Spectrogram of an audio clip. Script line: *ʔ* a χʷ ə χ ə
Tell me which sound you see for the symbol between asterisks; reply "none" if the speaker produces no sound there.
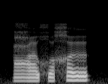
ʕ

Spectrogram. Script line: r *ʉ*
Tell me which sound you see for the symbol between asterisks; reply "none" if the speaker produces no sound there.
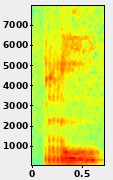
u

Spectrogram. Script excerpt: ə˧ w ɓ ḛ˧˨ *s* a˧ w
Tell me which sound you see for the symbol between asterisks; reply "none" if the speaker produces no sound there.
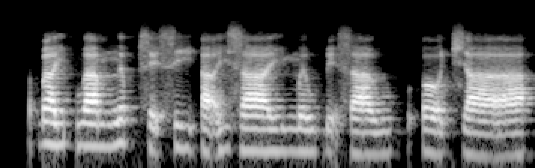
s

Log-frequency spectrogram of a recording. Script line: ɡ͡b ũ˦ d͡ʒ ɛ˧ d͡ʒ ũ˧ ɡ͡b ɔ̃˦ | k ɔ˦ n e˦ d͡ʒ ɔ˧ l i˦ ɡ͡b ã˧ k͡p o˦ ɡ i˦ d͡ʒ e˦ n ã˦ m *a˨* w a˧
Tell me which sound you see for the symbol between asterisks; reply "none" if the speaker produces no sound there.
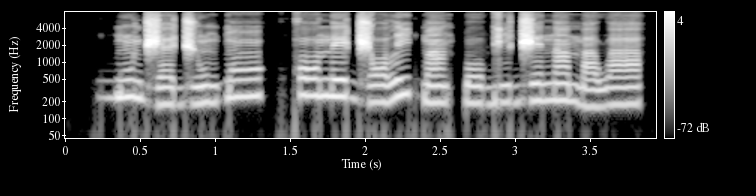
a˧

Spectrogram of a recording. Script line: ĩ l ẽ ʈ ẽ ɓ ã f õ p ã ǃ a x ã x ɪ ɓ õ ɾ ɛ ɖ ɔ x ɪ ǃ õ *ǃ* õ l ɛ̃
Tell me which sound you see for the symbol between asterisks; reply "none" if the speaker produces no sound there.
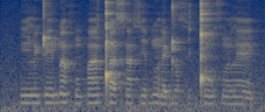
x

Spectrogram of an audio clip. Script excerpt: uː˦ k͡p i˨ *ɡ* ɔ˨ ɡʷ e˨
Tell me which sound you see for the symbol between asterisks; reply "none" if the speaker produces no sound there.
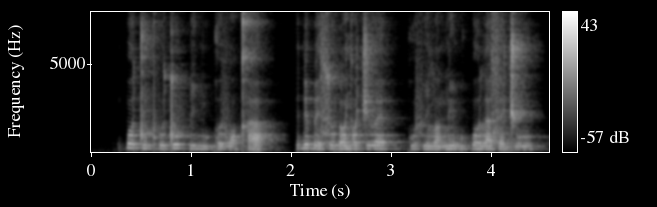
ŋ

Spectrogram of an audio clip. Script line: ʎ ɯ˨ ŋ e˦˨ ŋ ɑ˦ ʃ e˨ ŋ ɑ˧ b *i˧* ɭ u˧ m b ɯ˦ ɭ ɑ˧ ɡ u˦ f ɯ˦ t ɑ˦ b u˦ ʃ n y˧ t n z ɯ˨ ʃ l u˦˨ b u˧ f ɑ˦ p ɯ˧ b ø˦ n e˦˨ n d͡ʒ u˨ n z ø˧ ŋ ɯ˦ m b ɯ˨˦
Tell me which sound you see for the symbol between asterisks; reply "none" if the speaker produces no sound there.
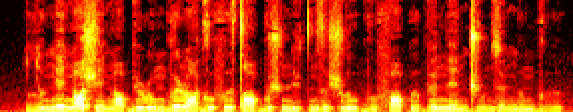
y˧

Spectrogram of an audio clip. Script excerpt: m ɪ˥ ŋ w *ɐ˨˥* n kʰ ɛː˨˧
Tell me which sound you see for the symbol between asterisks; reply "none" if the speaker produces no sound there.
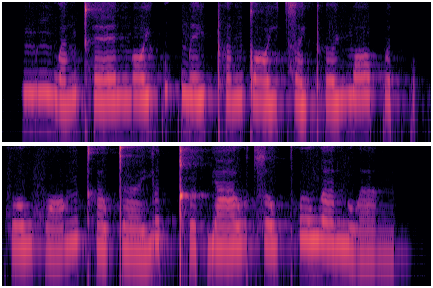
ɐ˨˥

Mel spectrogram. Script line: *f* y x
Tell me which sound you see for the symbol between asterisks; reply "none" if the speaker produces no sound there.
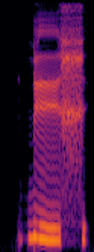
ɓ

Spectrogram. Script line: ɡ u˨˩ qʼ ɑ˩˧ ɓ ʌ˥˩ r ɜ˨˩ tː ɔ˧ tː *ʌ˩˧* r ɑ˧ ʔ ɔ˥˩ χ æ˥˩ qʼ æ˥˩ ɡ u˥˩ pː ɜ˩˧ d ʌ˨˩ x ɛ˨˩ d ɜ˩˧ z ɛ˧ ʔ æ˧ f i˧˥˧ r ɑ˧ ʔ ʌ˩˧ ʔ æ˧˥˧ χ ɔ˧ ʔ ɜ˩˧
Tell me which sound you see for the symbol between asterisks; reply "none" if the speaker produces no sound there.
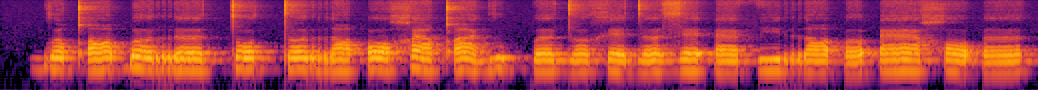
ʌ˧˥˧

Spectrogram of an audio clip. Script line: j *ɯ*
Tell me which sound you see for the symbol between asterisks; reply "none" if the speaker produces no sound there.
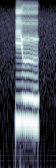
ɯ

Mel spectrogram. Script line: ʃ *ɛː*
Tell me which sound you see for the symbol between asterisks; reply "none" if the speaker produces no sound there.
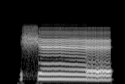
ɛː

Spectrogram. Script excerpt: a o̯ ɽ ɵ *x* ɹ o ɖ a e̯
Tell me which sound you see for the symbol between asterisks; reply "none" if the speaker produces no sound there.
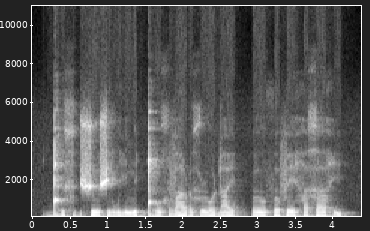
x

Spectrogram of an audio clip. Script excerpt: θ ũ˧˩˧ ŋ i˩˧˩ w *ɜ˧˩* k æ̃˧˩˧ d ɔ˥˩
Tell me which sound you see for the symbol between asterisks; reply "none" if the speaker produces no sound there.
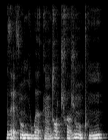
ɜ˧˩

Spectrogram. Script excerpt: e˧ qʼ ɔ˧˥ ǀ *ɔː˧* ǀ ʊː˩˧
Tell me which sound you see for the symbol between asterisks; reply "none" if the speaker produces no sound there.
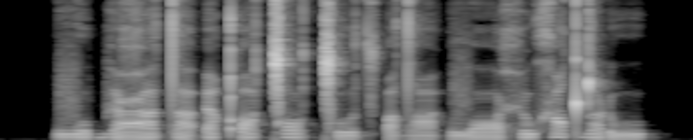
ɔː˧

